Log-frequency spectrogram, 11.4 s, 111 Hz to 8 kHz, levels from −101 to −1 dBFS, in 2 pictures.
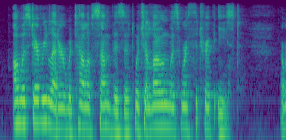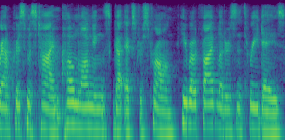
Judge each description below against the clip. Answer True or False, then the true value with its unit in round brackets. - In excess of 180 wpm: False (160 wpm)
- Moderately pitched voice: True (150 Hz)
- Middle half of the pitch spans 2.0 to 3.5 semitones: True (3.0 semitones)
